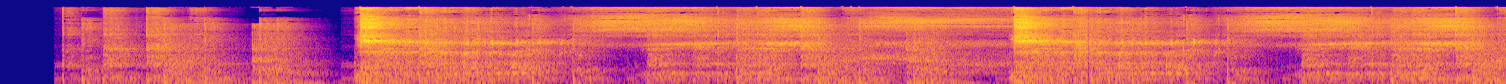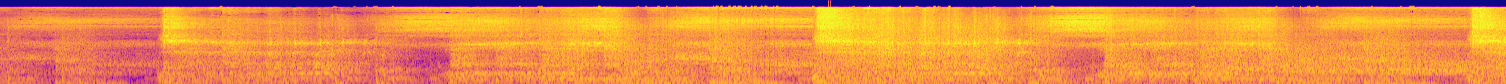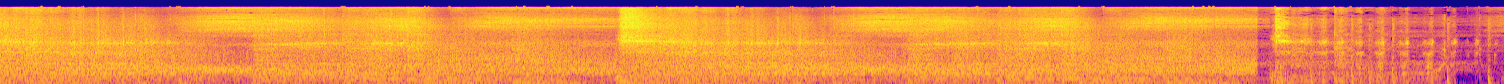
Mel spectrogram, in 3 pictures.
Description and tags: Questionable nonsensical music like noise
evil, Laughing, voice, weird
